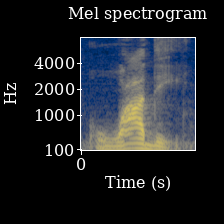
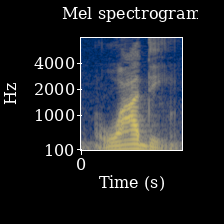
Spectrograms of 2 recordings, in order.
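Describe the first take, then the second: No difference in how they are said.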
